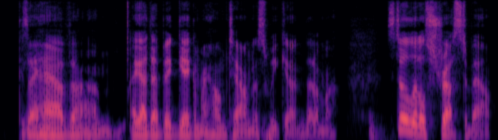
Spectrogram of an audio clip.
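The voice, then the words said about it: Voice sounds a little sick. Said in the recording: “you could probably hear it in my voice a little bit. I woke up pretty sick today”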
